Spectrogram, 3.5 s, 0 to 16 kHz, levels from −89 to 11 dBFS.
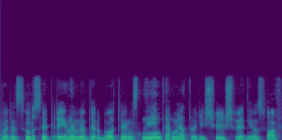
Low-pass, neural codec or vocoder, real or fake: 7.2 kHz; codec, 16 kHz, 1 kbps, FreqCodec, larger model; fake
